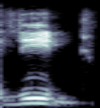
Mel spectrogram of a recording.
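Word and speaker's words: read: এটার উচ্চারণটা হবে রেড।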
